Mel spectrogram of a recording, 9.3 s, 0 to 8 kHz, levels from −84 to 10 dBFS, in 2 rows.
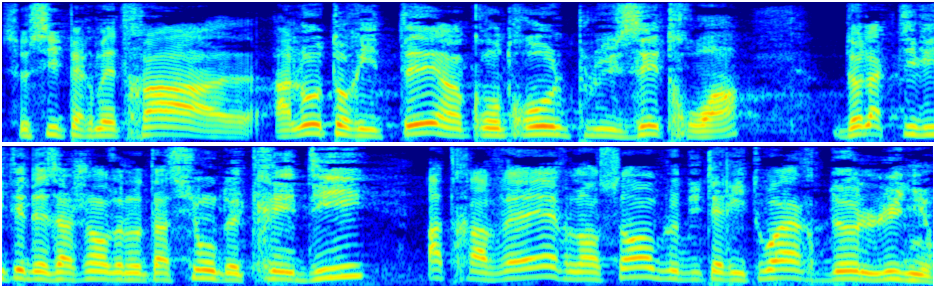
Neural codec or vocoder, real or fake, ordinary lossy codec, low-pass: codec, 16 kHz, 8 kbps, FreqCodec, larger model; fake; none; none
